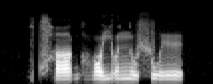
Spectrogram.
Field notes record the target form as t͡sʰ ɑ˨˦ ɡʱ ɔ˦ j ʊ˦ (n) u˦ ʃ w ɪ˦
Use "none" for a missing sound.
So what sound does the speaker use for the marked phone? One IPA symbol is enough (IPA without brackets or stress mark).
n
